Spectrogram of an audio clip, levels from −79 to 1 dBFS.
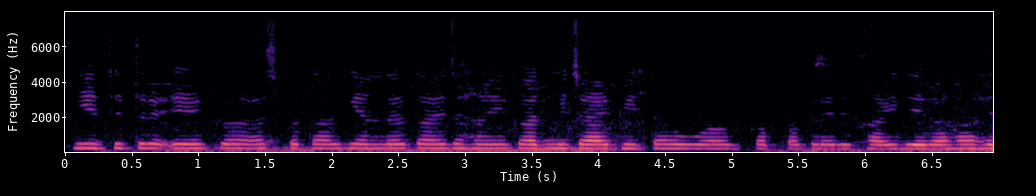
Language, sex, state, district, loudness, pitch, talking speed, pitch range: Hindi, female, Chhattisgarh, Jashpur, -32 LUFS, 230 Hz, 170 wpm, 220-235 Hz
